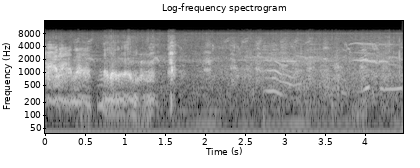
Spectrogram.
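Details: Two dogs, a Welsh Terrier and a Staffordshire terrier, facing off: rough low growling and snarls in the first two seconds, then quieter thin whining whistles and a few short yelps.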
